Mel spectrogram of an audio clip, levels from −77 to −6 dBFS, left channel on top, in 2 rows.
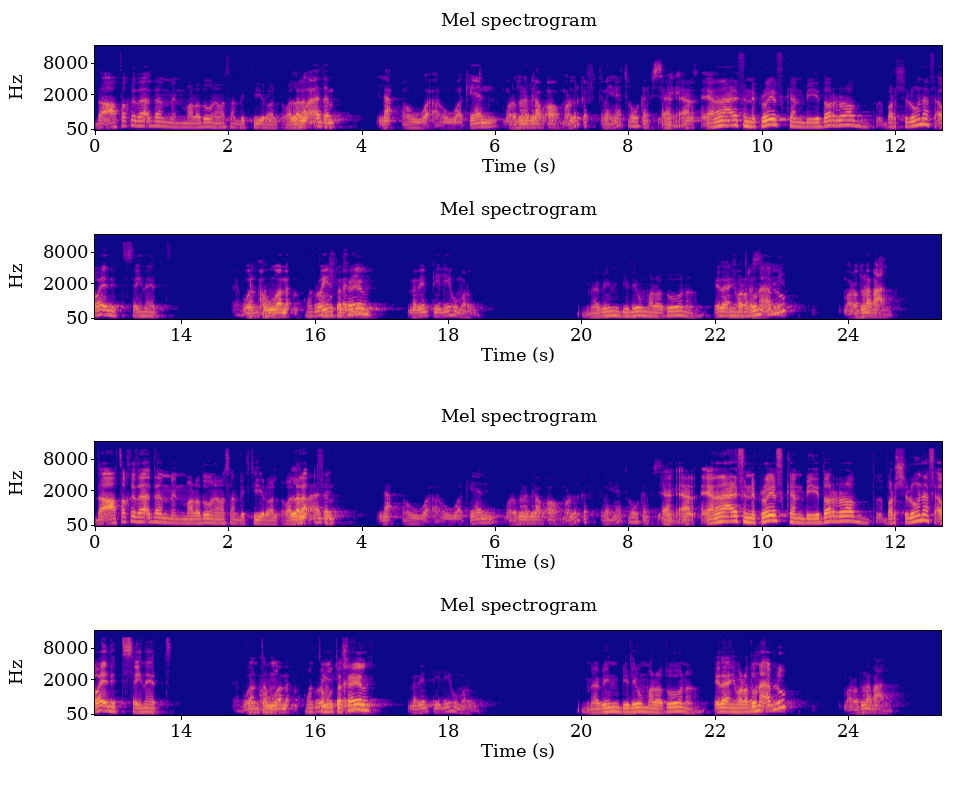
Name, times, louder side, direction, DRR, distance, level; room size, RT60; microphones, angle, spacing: voice 1, 0.0-3.2 3.4-3.6 8.4-13.7 15.0-15.5 15.9-16.8 20.0-23.1, right 4 dB, 75° right, 0.9 m, -29 dB
voice 2, 2.9-3.6 4.2-8.8 14.8-16.8 17.4-18.5 22.2-23.1 23.9-24.7, left 3 dB, 70° left, 1.4 m, -34 dB
24.0 x 22.0 x 7.2 m
head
